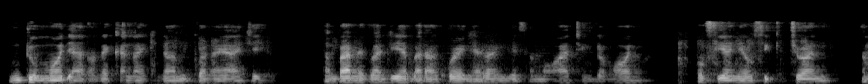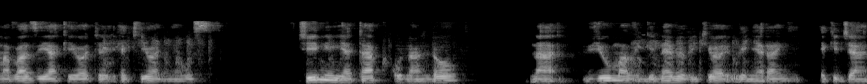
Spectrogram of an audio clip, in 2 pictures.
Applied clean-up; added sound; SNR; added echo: neural mask model DeepFilterNet 3.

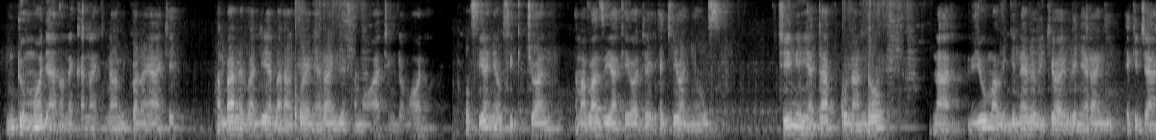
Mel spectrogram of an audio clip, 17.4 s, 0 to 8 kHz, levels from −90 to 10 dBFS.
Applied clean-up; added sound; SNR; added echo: neural separator model SepFormer DNS4.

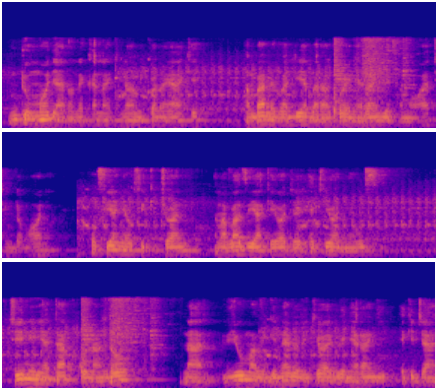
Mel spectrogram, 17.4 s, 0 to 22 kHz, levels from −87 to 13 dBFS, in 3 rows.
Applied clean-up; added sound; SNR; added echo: none; Glass / Engine / Car; 10 dB; reverberation time 0.6 s.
